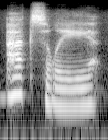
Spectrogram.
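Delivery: low, aloof interjection. Acted. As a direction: cut in coolly, pitched low. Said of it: "Shimi is aloof".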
